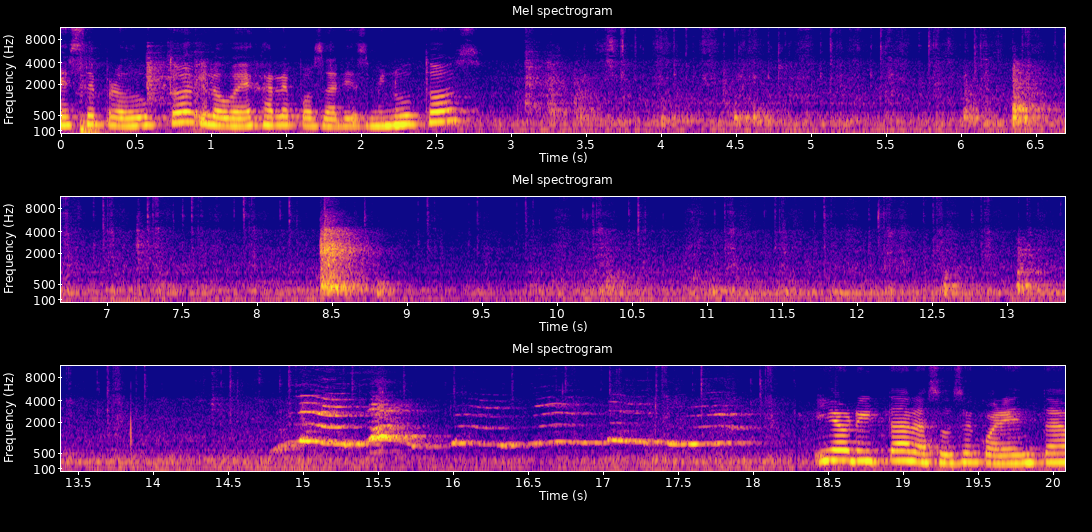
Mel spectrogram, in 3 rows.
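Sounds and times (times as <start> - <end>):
spray bottle squirting: 3.3 - 18.3.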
